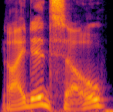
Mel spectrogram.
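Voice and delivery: slow, dug-in contradiction; insistent retort. A narrator's reading. Frank arguing with Jack over the tag, insistent. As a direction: draw each word out stubbornly.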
